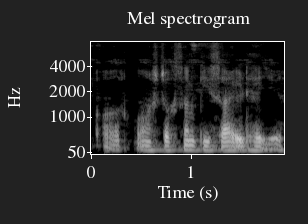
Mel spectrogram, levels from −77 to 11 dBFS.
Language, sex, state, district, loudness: Hindi, male, Uttar Pradesh, Gorakhpur, -20 LUFS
